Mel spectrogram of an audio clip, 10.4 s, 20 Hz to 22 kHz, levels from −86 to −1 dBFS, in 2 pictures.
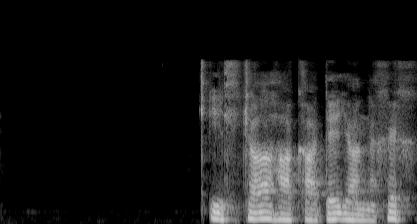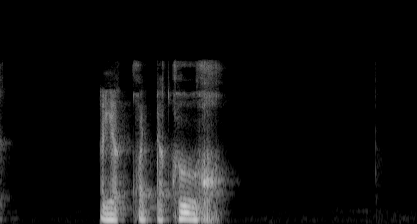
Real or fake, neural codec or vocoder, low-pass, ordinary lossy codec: fake; autoencoder, 48 kHz, 128 numbers a frame, DAC-VAE, trained on Japanese speech; 7.2 kHz; AAC, 32 kbps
